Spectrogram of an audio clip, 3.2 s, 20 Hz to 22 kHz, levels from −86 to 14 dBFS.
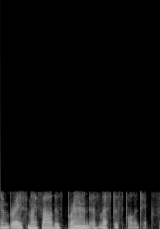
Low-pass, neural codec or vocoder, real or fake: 3.6 kHz; codec, 16 kHz in and 24 kHz out, 1.1 kbps, FireRedTTS-2 codec; fake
